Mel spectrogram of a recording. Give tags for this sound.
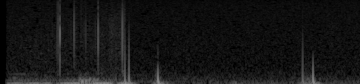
dirty; effects; noise; vinyl

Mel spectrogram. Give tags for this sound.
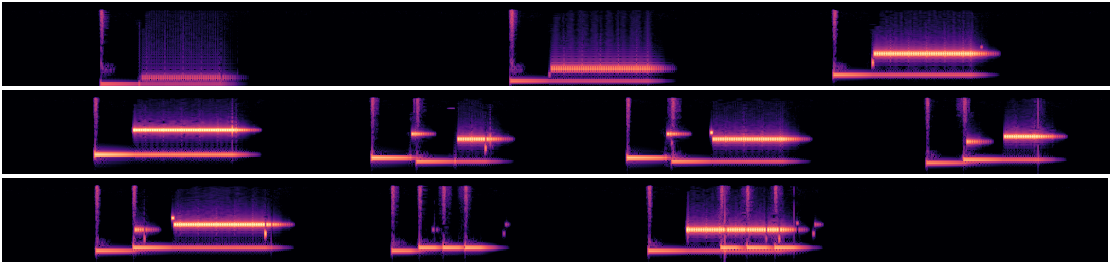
alert; spaceship; fire; engine; noise; emergency; signal; fx; weird; future; futuristic; sound-design; electronic; alien; starship; warning; alarm; science; fiction; sci-fi; digital; peep; call; hover; atmosphere; energy; bridge; space

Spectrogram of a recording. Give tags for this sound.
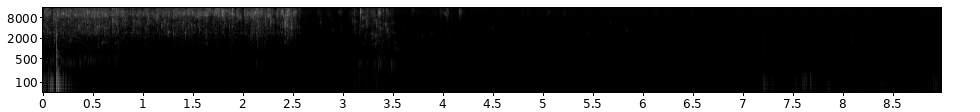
Turn; off; gargle; tap; water

